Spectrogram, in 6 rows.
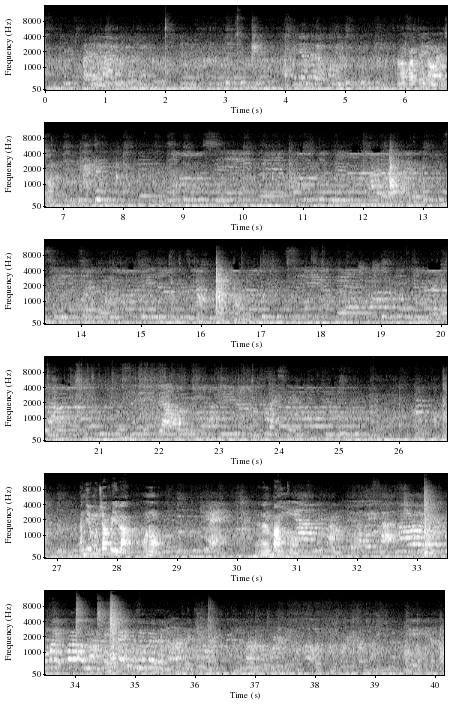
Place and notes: Descripción
Sonido tónico: Agua fluyendo, música de ambiente
Señal sonora: Utensilio dental, intervención odontólogo
Micrófono dinámico (Celular)
Altura 1 metro
Duración 3:11
Grabado por Luis Miguel Henao y Daniel Zuluaga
